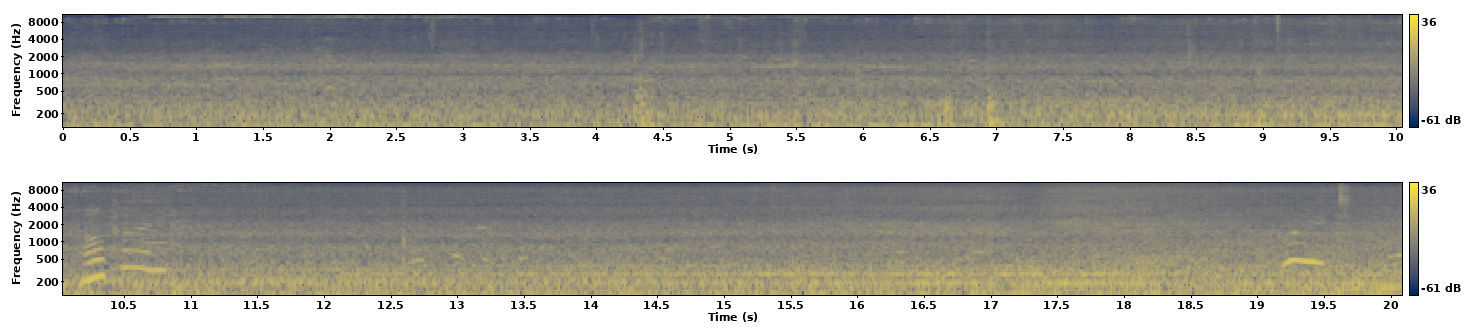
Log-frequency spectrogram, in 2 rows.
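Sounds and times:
car traffic rumble: 0.0s - 20.0s.

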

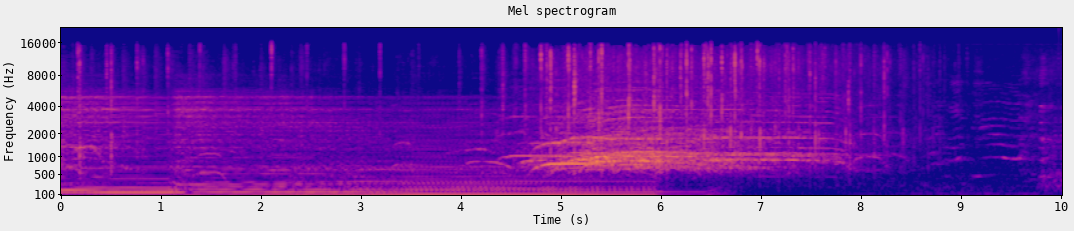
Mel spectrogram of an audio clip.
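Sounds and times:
electric guitar and bass chord: 0.0s - 4.6s
audience clapping: 0.0s - 9.0s
audience cheering and whooping: 3.2s - 8.6s.

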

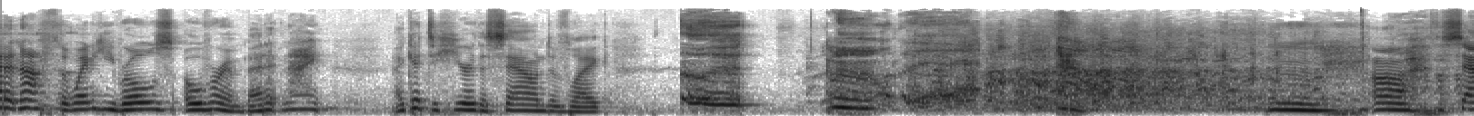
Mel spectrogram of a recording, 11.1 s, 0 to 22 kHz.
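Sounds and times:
audience laughing: 6.0s - 11.0s
woman making vocal noises: 6.2s - 7.4s.

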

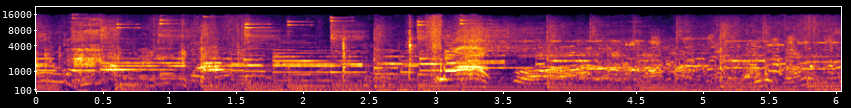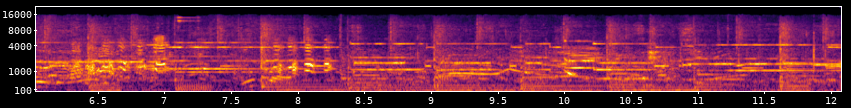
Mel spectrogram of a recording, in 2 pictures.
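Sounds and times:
people laughing: 0.0s - 1.8s, 2.9s - 11.8s
background music with bass line: 0.0s - 12.0s
people exclaiming: 2.9s - 8.2s.

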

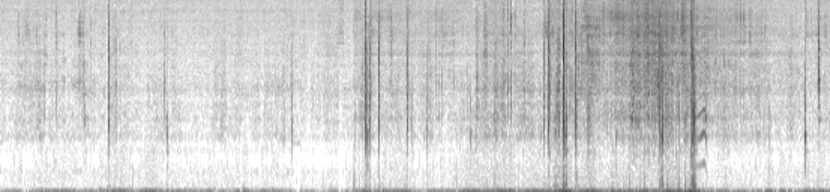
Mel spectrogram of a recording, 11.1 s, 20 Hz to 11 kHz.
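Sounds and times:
skis sliding through snow: 4.6s - 10.5s
knocks and clicks of skis and poles: 4.7s - 11.0s.

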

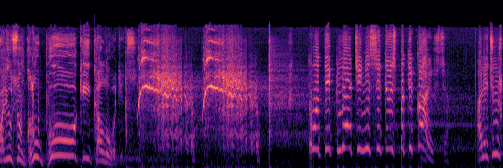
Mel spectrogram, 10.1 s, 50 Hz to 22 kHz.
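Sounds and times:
horse neighing: 2.8s - 5.3s.

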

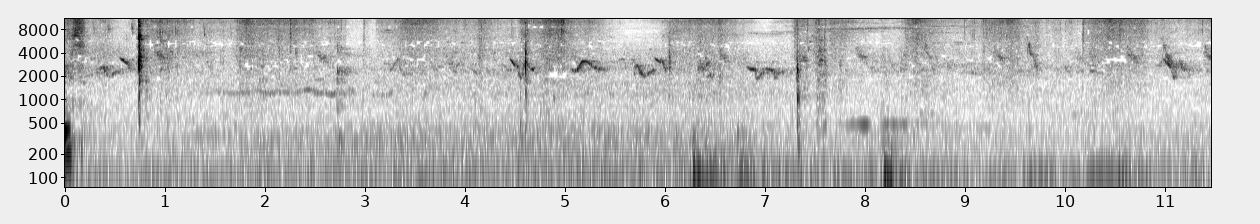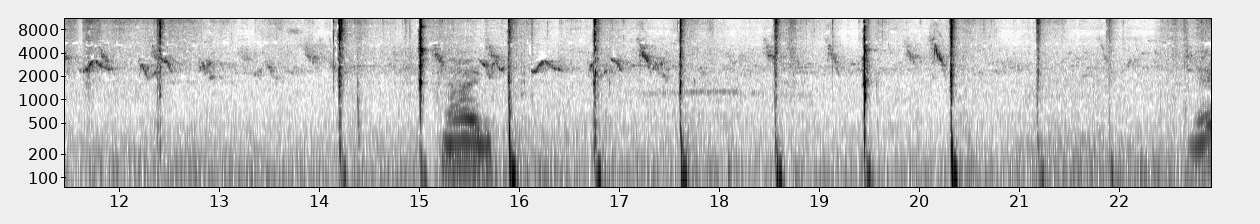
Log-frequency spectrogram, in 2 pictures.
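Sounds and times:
small birds chirping: 0.0s - 22.9s
low thuds: 5.9s - 9.1s.

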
